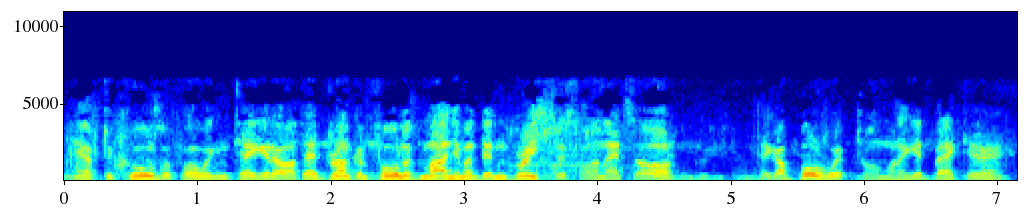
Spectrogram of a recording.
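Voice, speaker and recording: An actor playing a brusque, short-tempered stagecoach driver, gruff and sarcastic, in 1950s radio western style. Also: male voice, on the low side, brisk, fairly bright tone, natural voice. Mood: irritated. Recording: dull vintage 1950s radio recording.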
